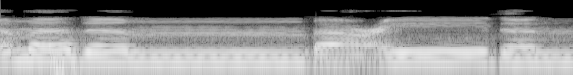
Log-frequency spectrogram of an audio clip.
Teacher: یا جزم سے پہلے زیر، عین کو آپ نے کھینچنا ہے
